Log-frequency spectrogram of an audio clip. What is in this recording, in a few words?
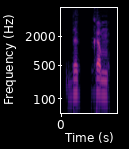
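"dekm", Proto-Indo-European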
